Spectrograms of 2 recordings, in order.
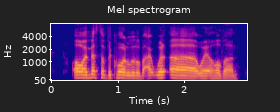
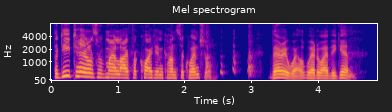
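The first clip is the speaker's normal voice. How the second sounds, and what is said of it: Dr. Evil character voice impression. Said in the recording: “I'm going to try to do it in a Dr. ... Evil voice ... I'm going to give up on the accent.”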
